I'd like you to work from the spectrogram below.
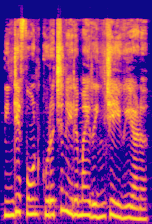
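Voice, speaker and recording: A woman's voice: on the high side, a little fast, warm tone, soft background music, lightly acted. A woman voicing a worried young man who keeps calling out to his friend, in a storybook reading. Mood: concerned.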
